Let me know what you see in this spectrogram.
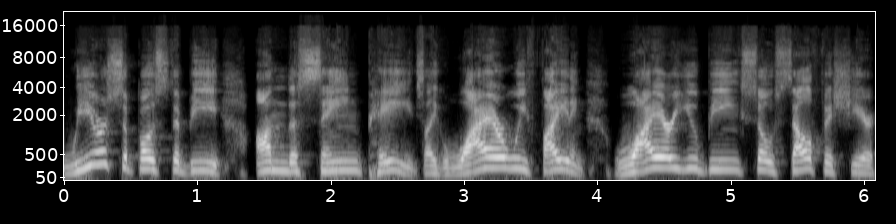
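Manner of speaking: ordinary talk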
